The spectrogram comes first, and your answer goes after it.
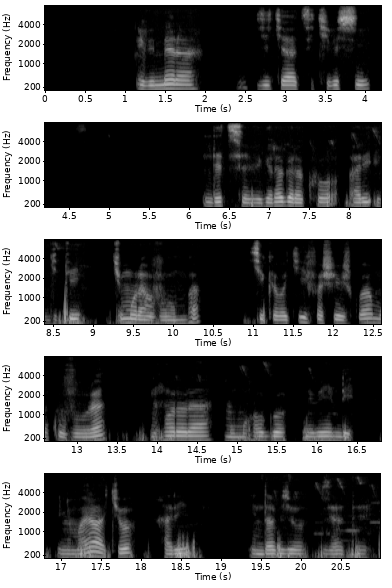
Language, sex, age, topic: Kinyarwanda, male, 18-24, health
